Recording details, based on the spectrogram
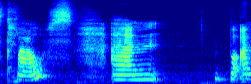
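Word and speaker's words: Klaus: another animated one um I'm going to say Clause is how you say or clous so it's k a sorry k l a u s I think it's clouse um but I'm not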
